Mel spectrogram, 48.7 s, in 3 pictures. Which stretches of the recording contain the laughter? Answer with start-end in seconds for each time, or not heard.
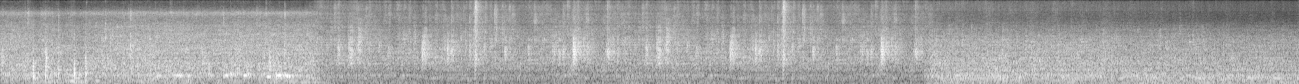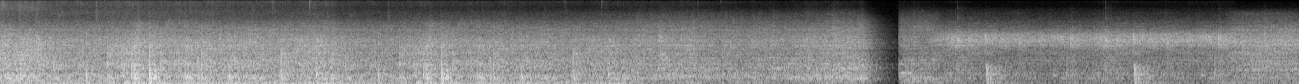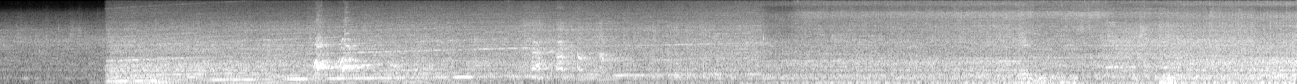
39.0-40.3.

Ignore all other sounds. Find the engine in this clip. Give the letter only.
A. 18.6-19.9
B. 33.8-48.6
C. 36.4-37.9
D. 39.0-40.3
B.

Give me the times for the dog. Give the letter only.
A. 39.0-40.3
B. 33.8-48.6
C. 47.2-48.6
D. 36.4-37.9
D.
